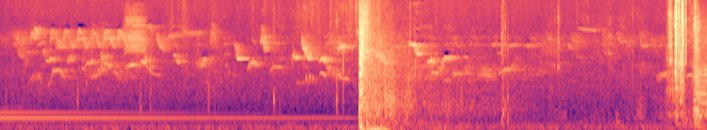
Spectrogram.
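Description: Small birds chirping repeatedly over outdoor ambience, with a held music note fading underneath. The note is cut off by a single sudden loud bang about three and a half seconds in, and a few sharp knocks come close together near the end.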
